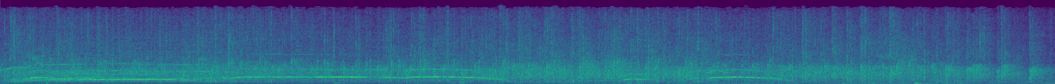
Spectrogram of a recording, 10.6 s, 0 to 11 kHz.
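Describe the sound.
An audience at a live show during the 2016 New York City Comedy Festival applauds a comedian, dense continuous clapping with a few whoops rising above it, easing slightly at the end.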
